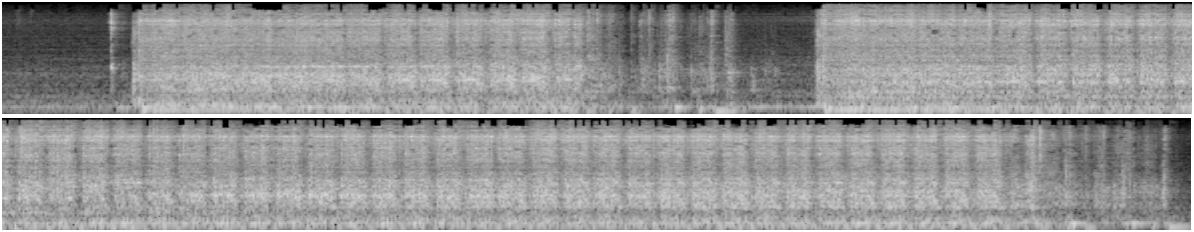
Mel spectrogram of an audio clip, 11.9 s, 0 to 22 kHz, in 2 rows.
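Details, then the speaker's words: 1982 Snapper Comet riding mower, 8 HP Tecumseh electric start, estate-sale find: long stretches of even starter cranking about three beats a second, pausing and resuming, never firing; spark keeps cutting out, owner suspects poor alligator clip contact or park switch. "Okay, the spark quit again. I don't think these alligator clips are making good contact."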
